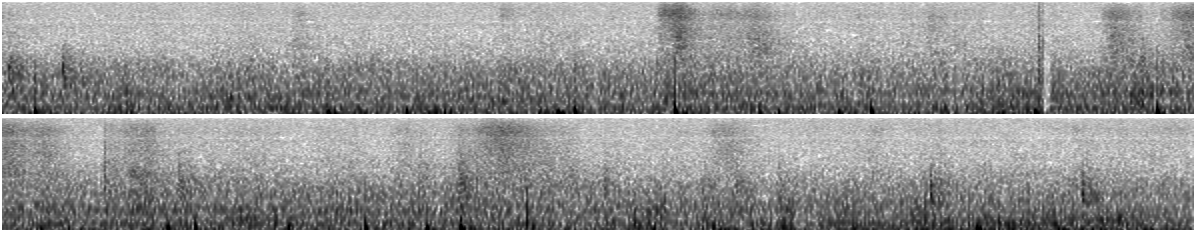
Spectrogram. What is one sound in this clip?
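A cloth wipes and squeaks across a whiteboard.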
